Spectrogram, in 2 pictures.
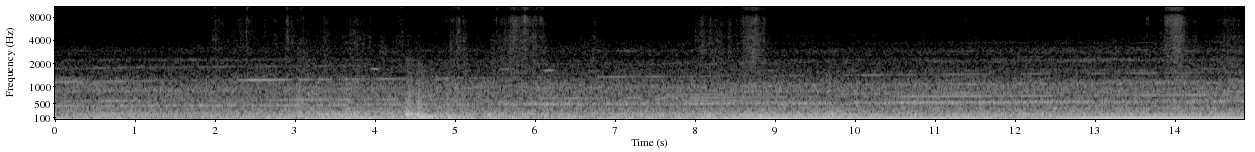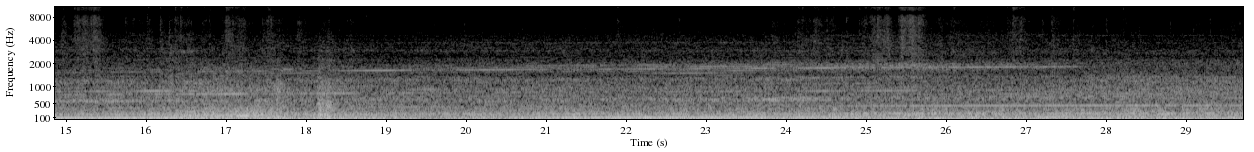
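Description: Electric commuter train running at speed, heard from inside the carriage: a steady low rumble of wheels and running gear with faint whining tones over it and occasional sharp clicks, swelling a little about halfway through.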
